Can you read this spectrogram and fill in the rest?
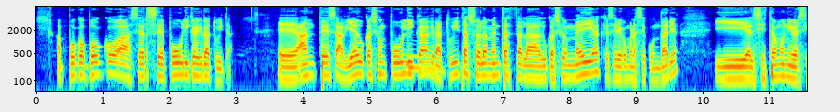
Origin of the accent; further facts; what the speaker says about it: Chile; moved away; yo salí hace 3 años de Chile, volví el último junio en este año.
